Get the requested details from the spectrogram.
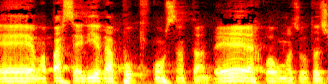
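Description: At a moderate pace, a man talks in a somewhat breathy voice with a dark, mellow tone. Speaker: university professor, event moderator. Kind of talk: event introduction. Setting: stage with audience. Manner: halting.

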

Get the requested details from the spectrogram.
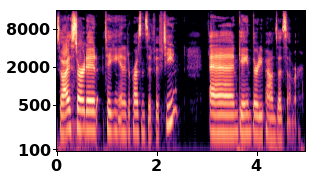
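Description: This woman's pitch is medium, her intonation monotone and flat. The background is silent on a very clean recording. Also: moderate pace. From US South. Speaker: fitness enthusiast who reversed diabetes. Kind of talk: interview conversation.

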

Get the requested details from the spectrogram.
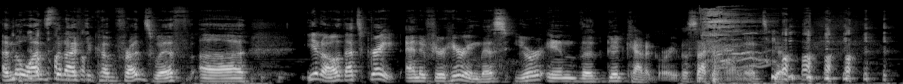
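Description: A man speaks at a moderate pace with a high pitch and very wide pitch swings. Noticeable background noise runs under his voice. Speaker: podcast host. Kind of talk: casual banter, comedic chat.

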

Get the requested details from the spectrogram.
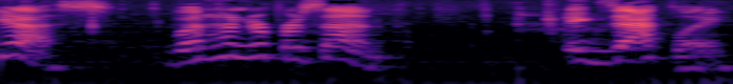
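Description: A woman with a high-pitched voice speaks in a raised, projected way. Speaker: emergency medicine physician. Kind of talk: casual chat.

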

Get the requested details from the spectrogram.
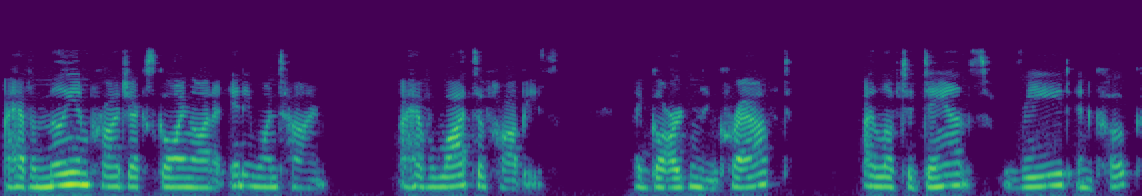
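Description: A woman with an American accent talks at a moderate pace and medium pitch, her intonation fairly even, in a dry, close sound with no echo. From Texas. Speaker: podcast host, writer. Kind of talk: scripted-style podcast introduction. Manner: clear, enunciated, formal.

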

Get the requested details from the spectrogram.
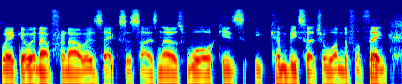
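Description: A man of medium pitch with a South Wales accent, in a dry, close sound with no echo. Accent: South Wales (Valleys). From Wales, Rhondda Valleys. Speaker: education quality assurance professional and photographer. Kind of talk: casual interview chat. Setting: video call. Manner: halting, repeats words.

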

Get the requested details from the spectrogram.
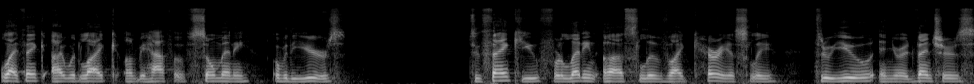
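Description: Over a very clean recording with a silent background, a man talks at a moderate pace in a fairly high pitch with monotone, flat intonation. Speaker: talk show host. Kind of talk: casual interview chat. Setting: studio.

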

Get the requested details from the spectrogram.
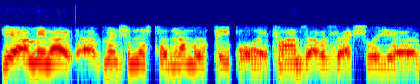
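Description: The man talks at a moderate pace, his pitch varying in an ordinary way. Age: 50s. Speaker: golf course architect. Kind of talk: interview. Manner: halting, many fillers.

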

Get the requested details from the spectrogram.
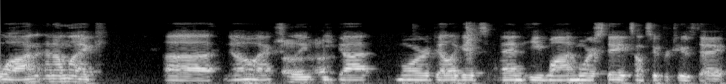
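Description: Using a normal speaking voice, a man talks at a fairly slow pace with lively intonation. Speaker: panelist. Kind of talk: casual panel discussion on politics.

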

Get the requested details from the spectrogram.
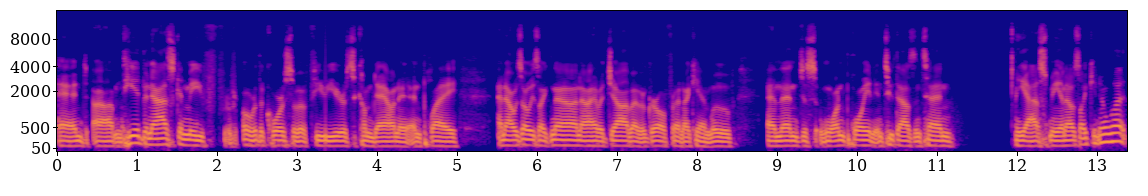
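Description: With a New Jersey accent, a man talks at a fairly quick pace in a very deep, low pitch, keeping fairly even intonation and very even loudness. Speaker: bass player. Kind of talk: casual chat.

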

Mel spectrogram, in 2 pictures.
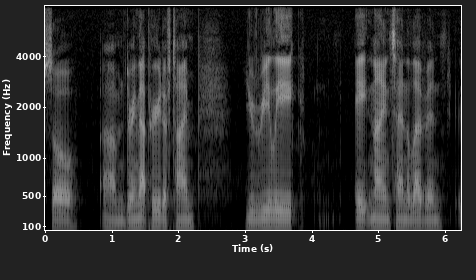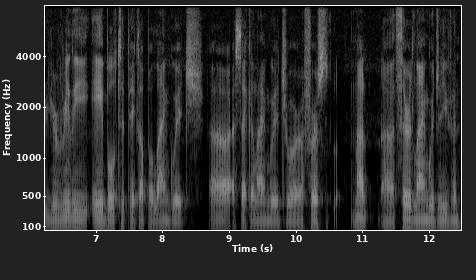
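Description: A man with a New York accent speaks at a moderate pace in a very deep, low voice with monotone, flat intonation, on a very clean recording with a silent background. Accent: New York American. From New York (Queens). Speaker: poet. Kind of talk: casual chat.

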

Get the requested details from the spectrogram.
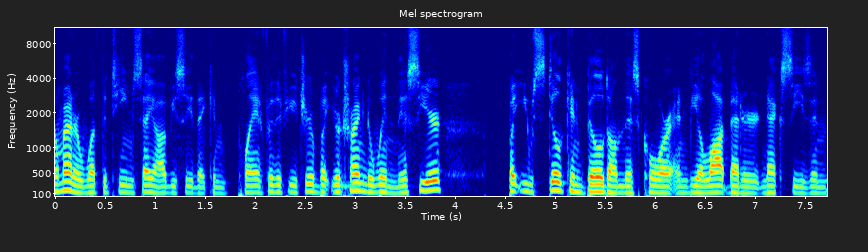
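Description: A plain, everyday voice moves at a fairly quick pace with fairly even intonation. The recording is very clean with a silent background, the sound dry and close with no echo. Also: man. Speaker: baseball podcast co-host. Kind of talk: casual sports discussion.

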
